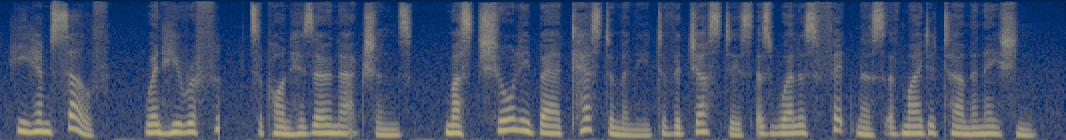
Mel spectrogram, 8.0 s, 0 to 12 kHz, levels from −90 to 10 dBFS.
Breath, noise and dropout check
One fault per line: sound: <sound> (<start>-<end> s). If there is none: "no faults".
sound: dropout (1.6-1.8 s)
